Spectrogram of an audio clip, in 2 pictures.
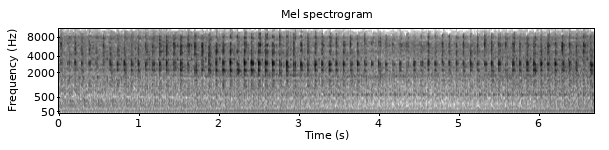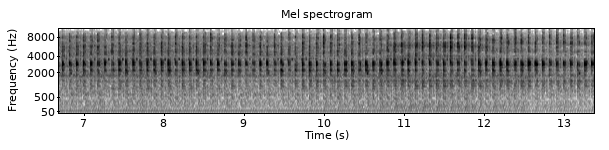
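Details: BMW E60 M57 diesel idling, engine bay: sharp regular knocking over the idle, big knock only with oil cap open; vacuum pump cause, harmless, not engine damage.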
